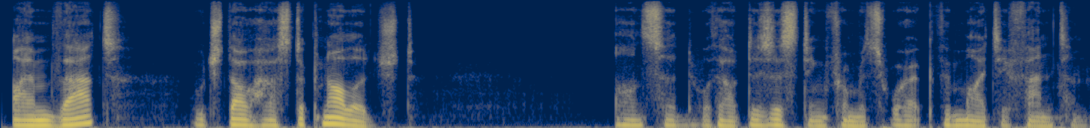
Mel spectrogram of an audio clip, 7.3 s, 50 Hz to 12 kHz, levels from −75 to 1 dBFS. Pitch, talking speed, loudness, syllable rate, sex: 95 Hz, 130 wpm, -18 LUFS, 4.8 syllables/s, male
